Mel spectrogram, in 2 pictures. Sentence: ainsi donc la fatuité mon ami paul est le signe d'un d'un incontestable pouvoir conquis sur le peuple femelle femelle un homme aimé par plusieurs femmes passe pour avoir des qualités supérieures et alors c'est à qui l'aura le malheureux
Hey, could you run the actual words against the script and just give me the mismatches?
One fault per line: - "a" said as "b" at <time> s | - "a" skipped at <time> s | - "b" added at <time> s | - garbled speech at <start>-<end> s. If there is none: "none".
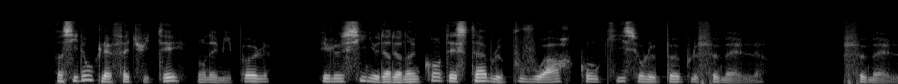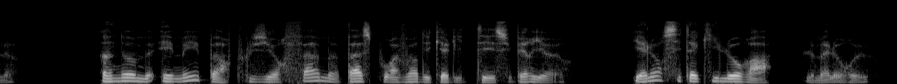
none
